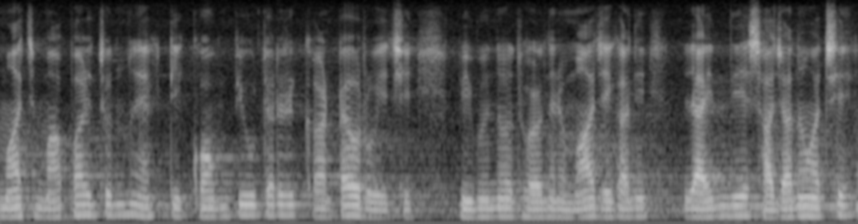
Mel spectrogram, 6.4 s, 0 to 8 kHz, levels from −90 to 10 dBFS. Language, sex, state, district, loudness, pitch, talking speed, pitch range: Bengali, male, West Bengal, Paschim Medinipur, -18 LUFS, 115 Hz, 140 wpm, 110-125 Hz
